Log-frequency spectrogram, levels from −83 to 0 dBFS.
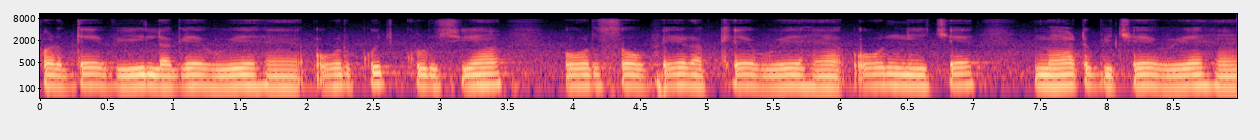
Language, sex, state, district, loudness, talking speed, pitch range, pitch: Hindi, male, Uttar Pradesh, Shamli, -13 LUFS, 125 wpm, 115-120 Hz, 120 Hz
